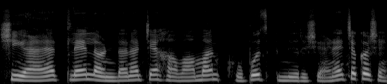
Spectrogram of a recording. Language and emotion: Goan Konkani, sad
